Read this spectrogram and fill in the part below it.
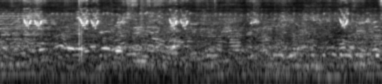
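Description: Madras pigeons and other birds at a busy village pigeon market give faint, repeated chirps and calls under steady crowd chatter and talking.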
